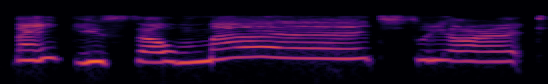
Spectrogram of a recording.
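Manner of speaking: high, slow and sweet thank you. Real, not acted. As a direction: draw out the thanks fondly. Thanks viewer for super sticker.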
